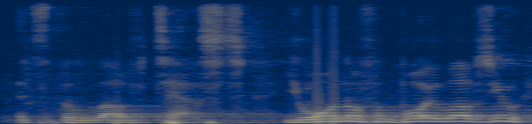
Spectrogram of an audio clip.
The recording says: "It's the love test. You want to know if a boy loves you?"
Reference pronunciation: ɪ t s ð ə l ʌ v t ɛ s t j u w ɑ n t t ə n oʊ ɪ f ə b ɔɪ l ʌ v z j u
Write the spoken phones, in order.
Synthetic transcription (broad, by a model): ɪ t s ð ə l ʌ v t ɛ s t j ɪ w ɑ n n oʊ ɪ f ə b ɔɪ l ʌ v z j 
